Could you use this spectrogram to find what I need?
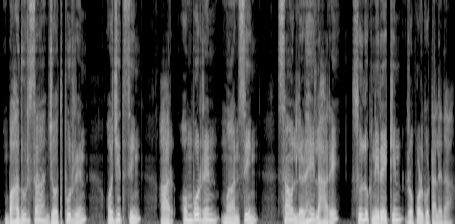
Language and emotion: Santali, neutral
